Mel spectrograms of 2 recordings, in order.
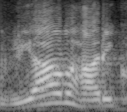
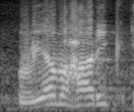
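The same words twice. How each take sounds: First: व्यावहारिक said as "vyaa-va-haarik"; correct long vowel. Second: व्यवहारिक said as "vya-va-haarik"; wrong short vowel. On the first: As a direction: lengthen the first syllable of व्यावहारिक. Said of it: "व्यावहारिक होगा". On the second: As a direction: keep the first syllable of व्यवहारिक short. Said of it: "नहीं भैया". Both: Shown as a demonstration.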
